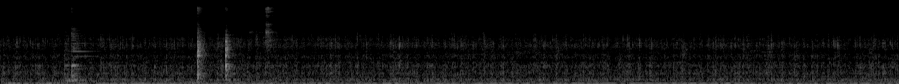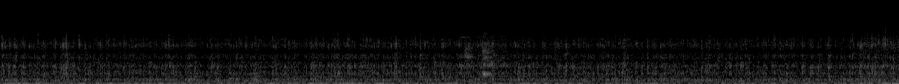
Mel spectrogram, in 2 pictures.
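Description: Bokful (agati) flowers sizzling and bubbling in their own water in a steel wok as the liquid cooks off, a steady low hiss. A few light clicks about two seconds in.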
